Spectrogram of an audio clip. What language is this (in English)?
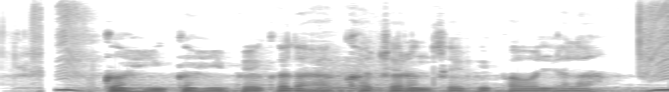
Bhojpuri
